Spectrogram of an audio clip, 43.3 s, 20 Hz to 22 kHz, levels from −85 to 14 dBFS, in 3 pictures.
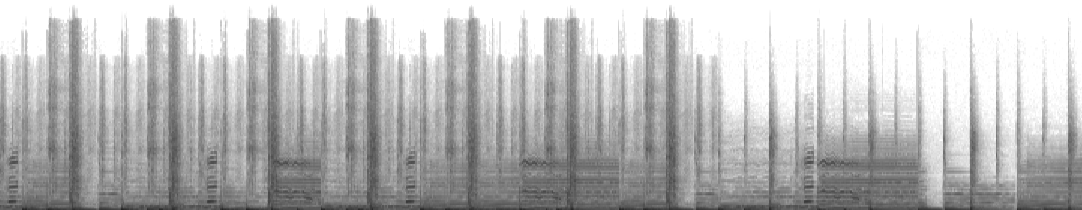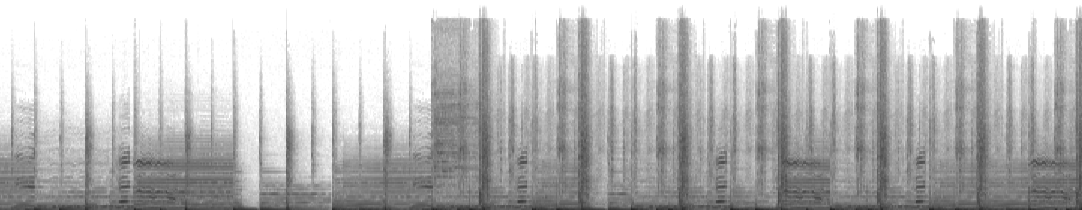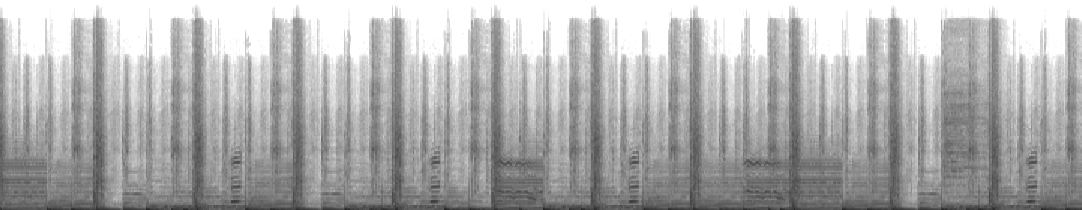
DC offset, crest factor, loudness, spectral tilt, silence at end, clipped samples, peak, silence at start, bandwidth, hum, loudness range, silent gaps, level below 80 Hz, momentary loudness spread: under 0.1%; 10 dB; -11 LUFS; -4.5 dB/octave; 0 s; 0.7%; 0 dBFS; 0 s; over 20 kHz; none; 3 LU; none; -14 dBFS; 6 LU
